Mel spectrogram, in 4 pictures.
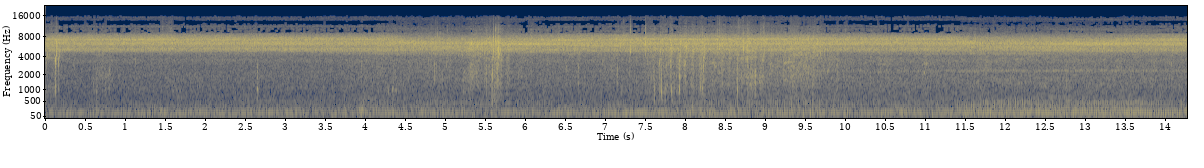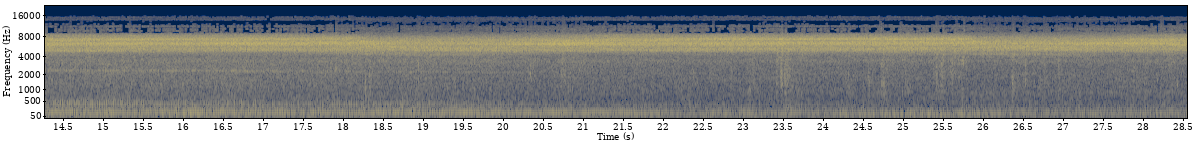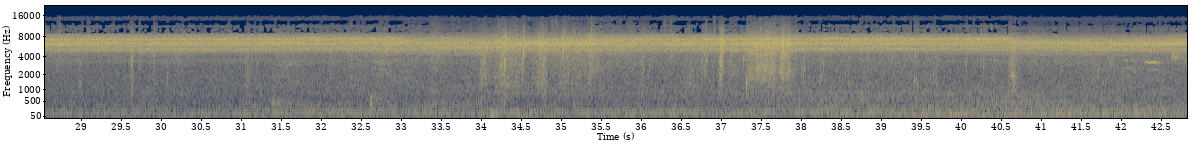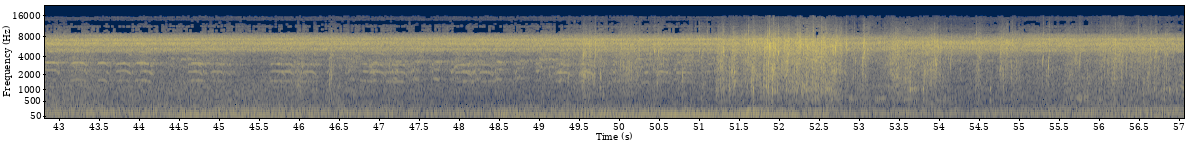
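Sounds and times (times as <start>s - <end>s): high-pitched insect chorus: 0.0s - 57.0s
low steady hum: 48.3s - 57.0s.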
